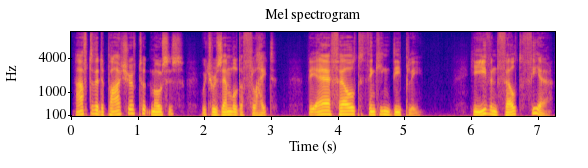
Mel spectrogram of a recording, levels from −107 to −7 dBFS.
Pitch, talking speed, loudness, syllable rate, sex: 120 Hz, 155 wpm, -19 LUFS, 5.2 syllables/s, male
